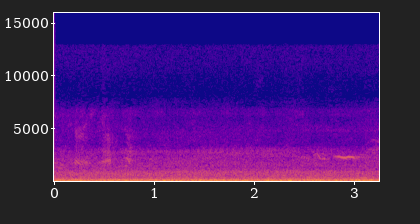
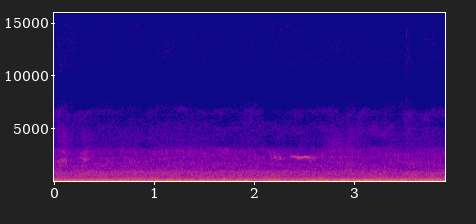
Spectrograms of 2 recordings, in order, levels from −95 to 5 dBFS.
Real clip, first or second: first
